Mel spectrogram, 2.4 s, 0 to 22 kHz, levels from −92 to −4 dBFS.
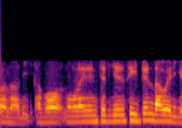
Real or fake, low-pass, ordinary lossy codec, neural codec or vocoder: real; 3.6 kHz; none; none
